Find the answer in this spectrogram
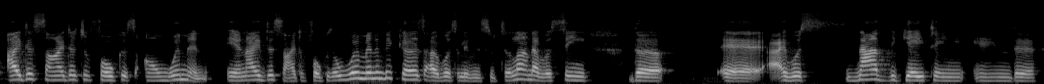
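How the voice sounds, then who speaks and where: A middle-aged woman who speaks English as a second language, talking expressively and emphatically as a guest in a conversational podcast interview. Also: lowish voice. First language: not English.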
